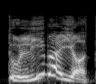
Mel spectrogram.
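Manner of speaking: high, loud squeaky Berlin exclamation; boy with breaking voice. A narrator's reading. Son exclaiming in Berlin dialect, high and squeaky. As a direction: blurt it out in a cracking adolescent voice. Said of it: "sagte Theochen".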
